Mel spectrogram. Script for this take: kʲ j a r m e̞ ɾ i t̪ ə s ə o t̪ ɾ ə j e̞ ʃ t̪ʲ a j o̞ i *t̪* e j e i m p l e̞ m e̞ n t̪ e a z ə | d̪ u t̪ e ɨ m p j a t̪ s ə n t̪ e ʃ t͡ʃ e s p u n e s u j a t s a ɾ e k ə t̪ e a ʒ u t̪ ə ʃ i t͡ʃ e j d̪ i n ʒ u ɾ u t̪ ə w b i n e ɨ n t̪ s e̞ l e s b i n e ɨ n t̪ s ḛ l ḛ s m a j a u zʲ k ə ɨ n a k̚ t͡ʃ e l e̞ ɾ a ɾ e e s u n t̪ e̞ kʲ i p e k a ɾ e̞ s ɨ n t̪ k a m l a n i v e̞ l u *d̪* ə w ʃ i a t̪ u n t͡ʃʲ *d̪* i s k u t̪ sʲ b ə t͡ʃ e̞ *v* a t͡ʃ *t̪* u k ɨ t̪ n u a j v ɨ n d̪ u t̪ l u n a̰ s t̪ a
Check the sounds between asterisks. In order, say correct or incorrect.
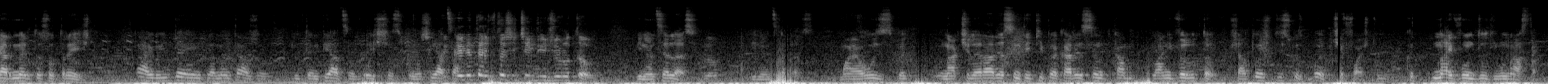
incorrect: d̪, incorrect: t̪, correct, incorrect: f, correct

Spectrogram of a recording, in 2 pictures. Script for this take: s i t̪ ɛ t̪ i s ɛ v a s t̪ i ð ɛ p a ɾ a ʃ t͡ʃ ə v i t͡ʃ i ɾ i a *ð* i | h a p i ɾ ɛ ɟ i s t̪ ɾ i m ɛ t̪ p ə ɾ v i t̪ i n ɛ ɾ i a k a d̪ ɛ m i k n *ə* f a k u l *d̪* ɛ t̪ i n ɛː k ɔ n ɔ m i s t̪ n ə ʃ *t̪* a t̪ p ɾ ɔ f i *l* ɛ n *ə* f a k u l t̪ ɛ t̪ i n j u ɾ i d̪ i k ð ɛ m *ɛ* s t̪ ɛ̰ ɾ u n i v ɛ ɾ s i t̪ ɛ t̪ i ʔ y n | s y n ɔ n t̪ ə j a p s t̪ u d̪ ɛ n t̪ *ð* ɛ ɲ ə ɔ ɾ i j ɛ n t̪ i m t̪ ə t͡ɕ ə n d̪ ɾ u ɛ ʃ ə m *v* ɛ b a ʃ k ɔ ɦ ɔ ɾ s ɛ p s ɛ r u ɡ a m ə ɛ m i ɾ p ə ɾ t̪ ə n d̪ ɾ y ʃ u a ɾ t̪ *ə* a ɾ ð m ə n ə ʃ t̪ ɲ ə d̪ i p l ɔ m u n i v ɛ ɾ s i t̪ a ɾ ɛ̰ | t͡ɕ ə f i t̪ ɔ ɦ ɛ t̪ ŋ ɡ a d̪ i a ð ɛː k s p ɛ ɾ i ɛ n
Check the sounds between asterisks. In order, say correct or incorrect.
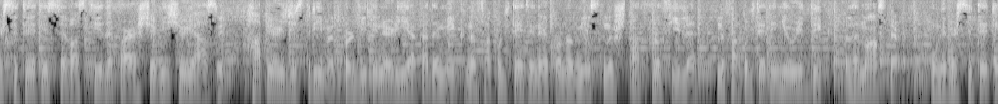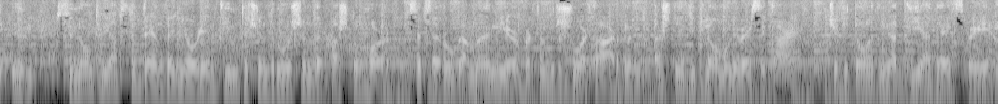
incorrect: z, correct, incorrect: t̪, correct, correct, correct, incorrect: a, incorrect: v, incorrect: ð, correct

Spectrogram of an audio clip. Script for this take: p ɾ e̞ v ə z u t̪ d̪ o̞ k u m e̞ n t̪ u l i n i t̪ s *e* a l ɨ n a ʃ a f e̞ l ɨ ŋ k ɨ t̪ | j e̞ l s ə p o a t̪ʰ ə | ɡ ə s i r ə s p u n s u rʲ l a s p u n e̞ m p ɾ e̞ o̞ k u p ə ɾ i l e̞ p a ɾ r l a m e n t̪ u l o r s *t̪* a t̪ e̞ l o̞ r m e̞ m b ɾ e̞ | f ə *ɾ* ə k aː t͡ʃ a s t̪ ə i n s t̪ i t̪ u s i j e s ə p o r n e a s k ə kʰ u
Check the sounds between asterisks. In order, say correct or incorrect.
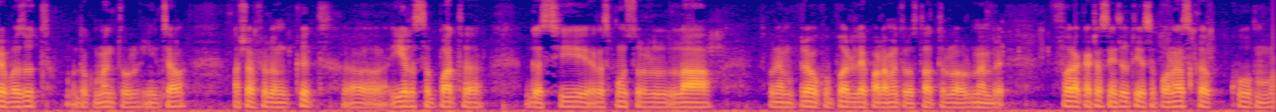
incorrect: i, correct, correct

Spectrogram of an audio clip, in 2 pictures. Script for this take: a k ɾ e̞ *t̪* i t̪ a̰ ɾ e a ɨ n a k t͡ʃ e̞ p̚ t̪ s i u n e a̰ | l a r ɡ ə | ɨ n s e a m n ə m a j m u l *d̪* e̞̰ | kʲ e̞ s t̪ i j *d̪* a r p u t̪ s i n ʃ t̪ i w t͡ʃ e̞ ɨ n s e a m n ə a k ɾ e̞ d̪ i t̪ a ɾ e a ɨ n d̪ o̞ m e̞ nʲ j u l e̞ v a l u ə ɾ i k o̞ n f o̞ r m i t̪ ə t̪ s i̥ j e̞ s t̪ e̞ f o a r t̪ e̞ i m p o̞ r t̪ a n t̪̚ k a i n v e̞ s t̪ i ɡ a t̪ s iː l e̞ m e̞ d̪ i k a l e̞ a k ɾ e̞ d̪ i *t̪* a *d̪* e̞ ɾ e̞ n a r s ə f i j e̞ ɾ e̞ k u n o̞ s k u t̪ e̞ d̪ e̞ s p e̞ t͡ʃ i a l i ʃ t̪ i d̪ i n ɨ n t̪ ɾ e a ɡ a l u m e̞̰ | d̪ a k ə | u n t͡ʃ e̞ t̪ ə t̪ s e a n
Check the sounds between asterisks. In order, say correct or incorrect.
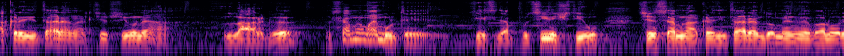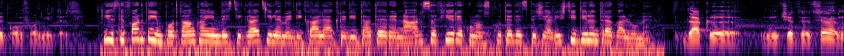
incorrect: d̪, incorrect: t̪, correct, correct, incorrect: t̪

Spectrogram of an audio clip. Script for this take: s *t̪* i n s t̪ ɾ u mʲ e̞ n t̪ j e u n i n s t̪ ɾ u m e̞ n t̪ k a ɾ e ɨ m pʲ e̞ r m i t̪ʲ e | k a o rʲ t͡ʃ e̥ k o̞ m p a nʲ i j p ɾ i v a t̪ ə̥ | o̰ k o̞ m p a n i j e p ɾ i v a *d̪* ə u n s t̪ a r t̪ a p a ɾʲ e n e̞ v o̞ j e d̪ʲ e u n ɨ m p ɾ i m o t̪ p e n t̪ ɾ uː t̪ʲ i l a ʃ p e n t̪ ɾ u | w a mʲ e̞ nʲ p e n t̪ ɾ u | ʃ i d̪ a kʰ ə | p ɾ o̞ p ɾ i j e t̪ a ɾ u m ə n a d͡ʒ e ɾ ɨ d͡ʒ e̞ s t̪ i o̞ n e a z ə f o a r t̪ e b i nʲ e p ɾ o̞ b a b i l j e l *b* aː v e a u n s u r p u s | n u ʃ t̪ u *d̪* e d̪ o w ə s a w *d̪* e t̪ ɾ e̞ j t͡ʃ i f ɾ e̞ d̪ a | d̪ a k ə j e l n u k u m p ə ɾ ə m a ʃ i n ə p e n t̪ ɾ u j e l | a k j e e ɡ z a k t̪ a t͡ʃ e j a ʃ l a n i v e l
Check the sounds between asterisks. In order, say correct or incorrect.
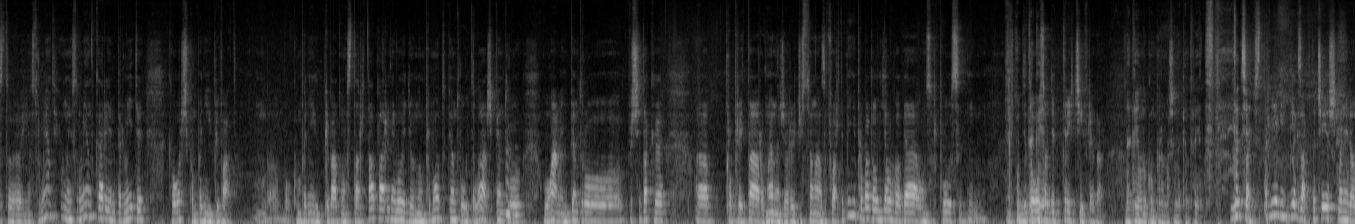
correct, incorrect: t̪, incorrect: v, correct, correct

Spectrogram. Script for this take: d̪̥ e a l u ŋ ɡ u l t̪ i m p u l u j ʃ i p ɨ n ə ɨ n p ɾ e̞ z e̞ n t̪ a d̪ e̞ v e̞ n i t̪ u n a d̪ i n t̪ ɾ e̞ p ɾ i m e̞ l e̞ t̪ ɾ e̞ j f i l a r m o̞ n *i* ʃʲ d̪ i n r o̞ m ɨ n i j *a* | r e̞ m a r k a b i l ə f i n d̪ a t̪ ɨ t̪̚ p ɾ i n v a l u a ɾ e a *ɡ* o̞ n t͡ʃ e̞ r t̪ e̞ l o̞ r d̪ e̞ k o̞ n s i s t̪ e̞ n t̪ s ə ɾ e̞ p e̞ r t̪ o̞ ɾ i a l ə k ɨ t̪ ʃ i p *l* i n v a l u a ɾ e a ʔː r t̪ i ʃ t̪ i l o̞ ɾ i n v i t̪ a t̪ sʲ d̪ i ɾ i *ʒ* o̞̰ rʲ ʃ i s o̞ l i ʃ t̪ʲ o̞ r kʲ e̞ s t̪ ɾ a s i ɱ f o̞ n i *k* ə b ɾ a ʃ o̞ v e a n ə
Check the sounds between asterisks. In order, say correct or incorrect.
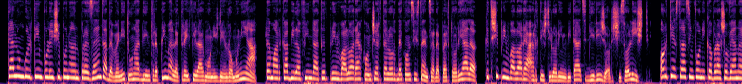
correct, correct, incorrect: k, incorrect: ɾ, correct, correct

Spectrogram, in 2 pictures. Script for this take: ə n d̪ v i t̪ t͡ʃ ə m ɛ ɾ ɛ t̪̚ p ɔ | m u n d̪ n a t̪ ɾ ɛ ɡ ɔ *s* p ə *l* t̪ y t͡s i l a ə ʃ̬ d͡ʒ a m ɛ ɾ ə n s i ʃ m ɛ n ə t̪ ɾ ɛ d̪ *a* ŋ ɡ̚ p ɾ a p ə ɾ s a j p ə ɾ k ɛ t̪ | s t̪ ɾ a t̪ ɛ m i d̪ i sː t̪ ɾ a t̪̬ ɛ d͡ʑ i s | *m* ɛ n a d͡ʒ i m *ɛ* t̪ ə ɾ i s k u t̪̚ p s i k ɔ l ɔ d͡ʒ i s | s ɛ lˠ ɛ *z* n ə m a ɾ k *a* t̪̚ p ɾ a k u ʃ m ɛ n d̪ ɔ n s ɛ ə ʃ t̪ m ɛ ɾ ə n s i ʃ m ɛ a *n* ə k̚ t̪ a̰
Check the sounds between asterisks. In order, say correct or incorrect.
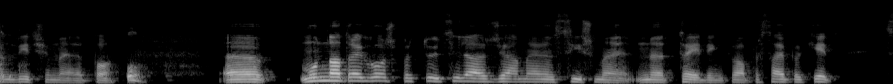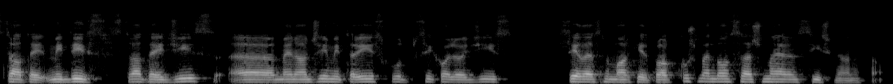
incorrect: ʃ, incorrect: ɾ, incorrect: i, correct, incorrect: i, incorrect: s, incorrect: ɛ, correct

